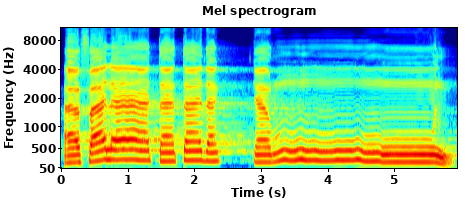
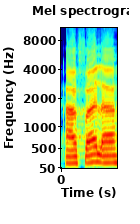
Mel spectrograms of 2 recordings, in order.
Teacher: Afala, huruf la dipanjangkan 2 harokat karena di depannya terdapat alif.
